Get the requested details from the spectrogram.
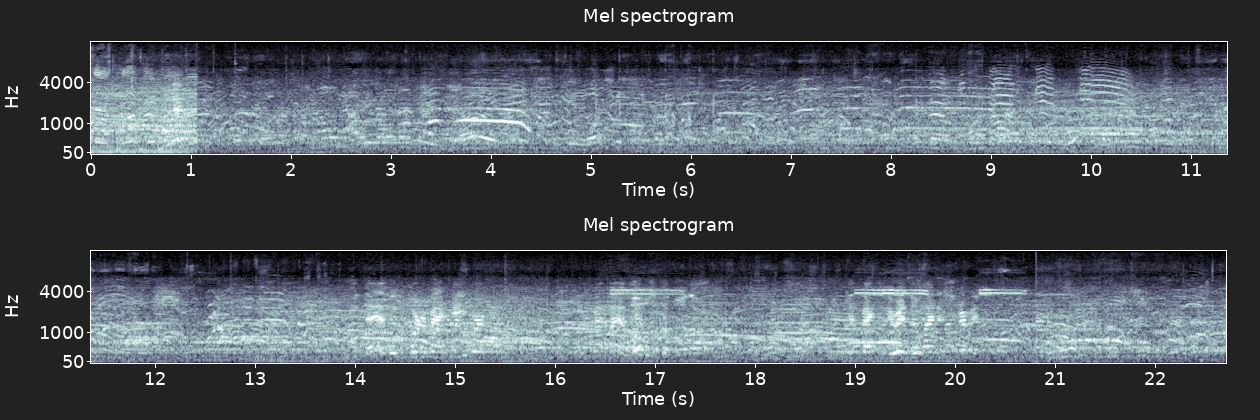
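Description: Spectators and players nearby talk and call out.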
